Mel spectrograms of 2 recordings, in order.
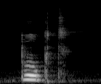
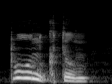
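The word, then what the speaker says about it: Punktum: Пукт. Я иду в сад. Пукт. Я добросовестно пишу везде немецкими буквами это непонятное пукт. Но когда диктовка кончается, то оказывается, что это слово произносится пунктум и означает точка.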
